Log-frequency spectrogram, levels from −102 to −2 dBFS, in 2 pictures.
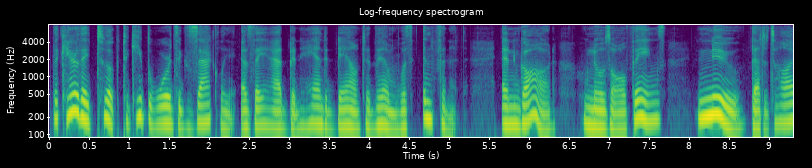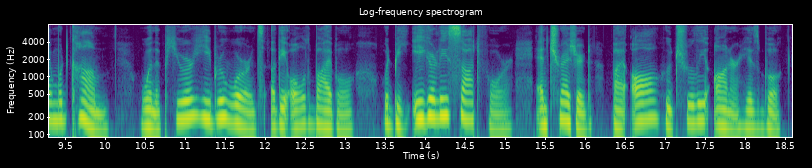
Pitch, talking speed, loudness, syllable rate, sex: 150 Hz, 175 wpm, -18 LUFS, 4.4 syllables/s, female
